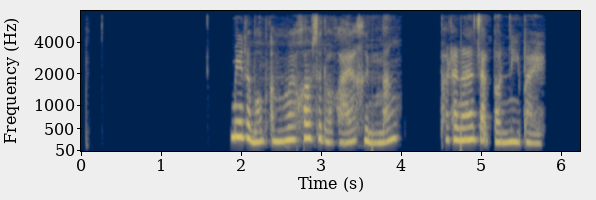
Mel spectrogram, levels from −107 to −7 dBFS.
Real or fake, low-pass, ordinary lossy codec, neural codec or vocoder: real; 7.2 kHz; none; none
